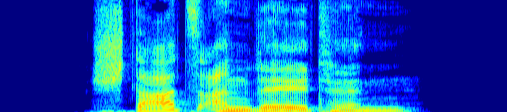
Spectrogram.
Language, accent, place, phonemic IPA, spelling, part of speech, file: German, Germany, Berlin, /ˈʃtaːtsʔanvɛltɪn/, Staatsanwältin, noun, De-Staatsanwältin.ogg
- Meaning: a female prosecutor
